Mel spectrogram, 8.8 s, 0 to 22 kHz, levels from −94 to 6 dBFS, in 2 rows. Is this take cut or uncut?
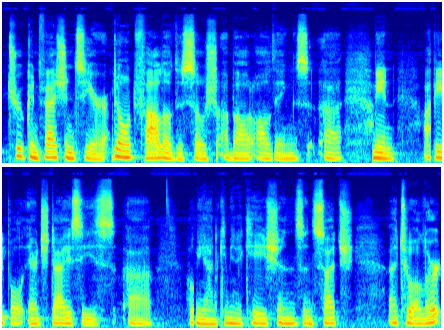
cut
